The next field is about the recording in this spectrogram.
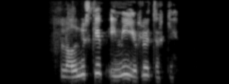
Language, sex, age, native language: Icelandic, female, 40-49, Icelandic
